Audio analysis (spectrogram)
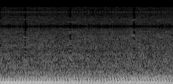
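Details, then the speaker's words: Cheap Ford Ranger with a leaking exhaust system, at idle heard from the cab: a loud, deep, rough idle with a raspy puffing rumble like a diesel, from exhaust leaking everywhere; exhaust leak, exhaust to be replaced. "so let me start this baby up so you can hear it I'll just go in the cab she ruff the good thing about this truck he brake works my truck doesn't work very good so oh yeah this puppy is loud"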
